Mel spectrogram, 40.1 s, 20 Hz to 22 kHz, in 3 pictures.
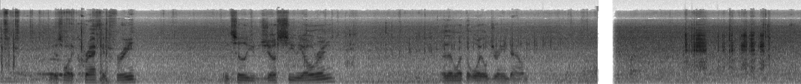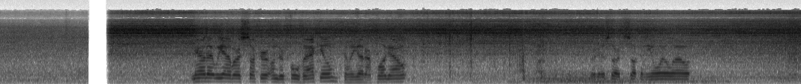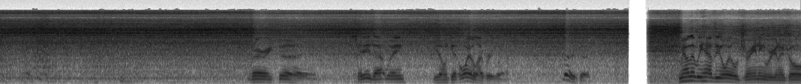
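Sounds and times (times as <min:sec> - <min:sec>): steady shop hum: 0:00.0 - 0:40.0
scratchy creaking of filter cap: 0:11.4 - 0:12.9
oil extractor sucking steady hiss: 0:15.2 - 0:40.0.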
